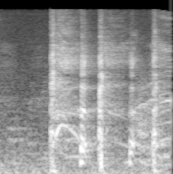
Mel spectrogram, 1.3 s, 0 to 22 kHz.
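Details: 9-month-old baby, eating tapioca pudding, playfully mimics an uncle's cough: a quick series of small, light coughs after a brief quiet pause, an imitation rather than illness.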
